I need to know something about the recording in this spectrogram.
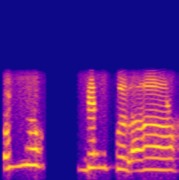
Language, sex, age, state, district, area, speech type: Kashmiri, female, 30-45, Jammu and Kashmir, Baramulla, rural, conversation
